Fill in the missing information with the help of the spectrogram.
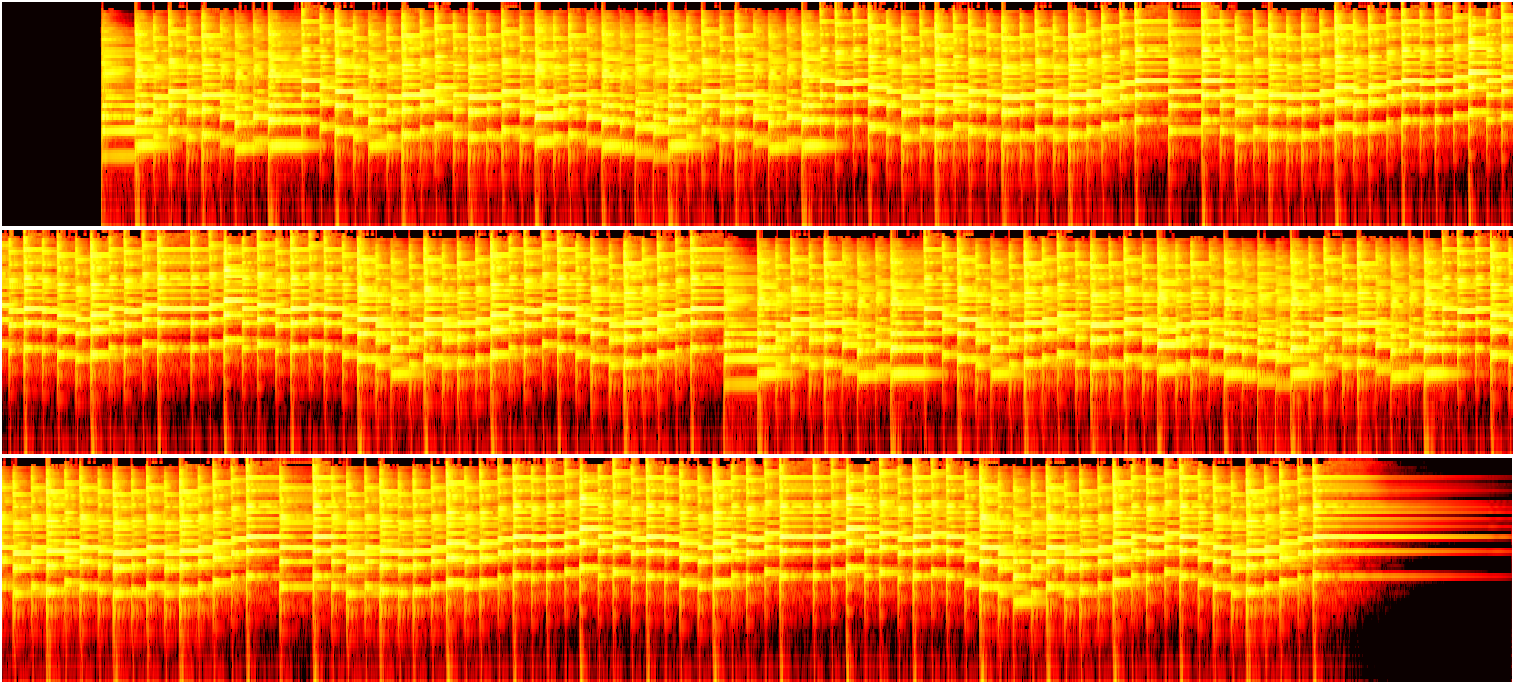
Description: Reel Come to the Dance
